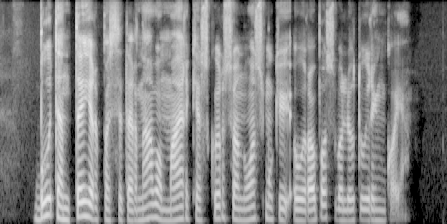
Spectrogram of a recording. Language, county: Lithuanian, Alytus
